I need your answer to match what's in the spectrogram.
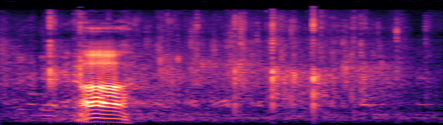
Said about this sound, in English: Now you can clap.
